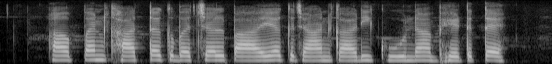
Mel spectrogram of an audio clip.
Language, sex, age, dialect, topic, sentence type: Maithili, female, 41-45, Angika, banking, question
